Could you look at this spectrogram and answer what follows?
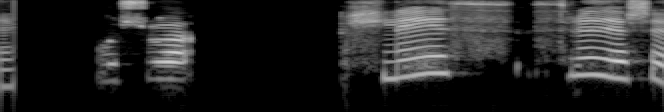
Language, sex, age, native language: Icelandic, female, 10, Icelandic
